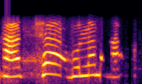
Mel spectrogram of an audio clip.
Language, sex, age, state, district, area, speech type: Bengali, female, 18-30, West Bengal, Alipurduar, rural, conversation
